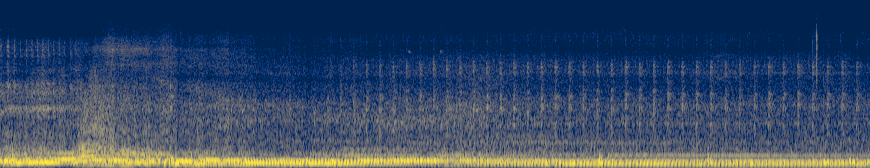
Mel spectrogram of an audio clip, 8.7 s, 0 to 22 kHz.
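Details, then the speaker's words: Tuned engine, pistons now run at 30 bar mean pressure instead of the original 20; hollow knocking rattle at two to three per second that rises with revs. The camera showed a cracked piston with its liner almost broken, so the engine will likely have to come out. Piston slap. "Oui, le piston est fissuré. On y voit bien. Oh oui. Et là, regarde. Oui, je vois que la chemise est presque complètement cassée. Oui, c'est clairement le bruit que vous entendez maintenant."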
